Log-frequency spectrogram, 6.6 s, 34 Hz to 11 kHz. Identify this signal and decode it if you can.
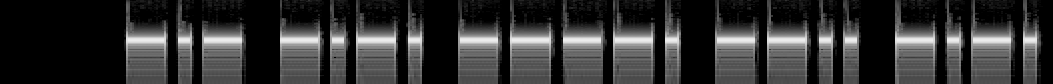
Morse code, heard as a keyed tone, about 16 wpm, 700 Hz. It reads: KC9ZC
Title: USA Call Signs - 6 Characters - 8x Character Spacing - 15wpm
